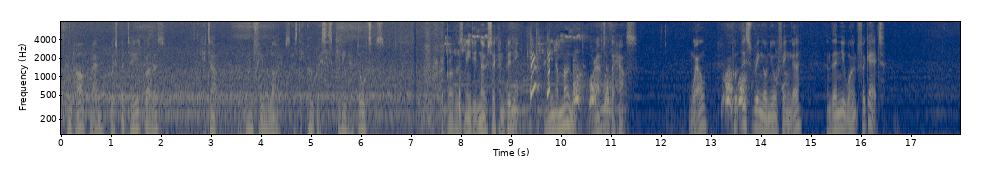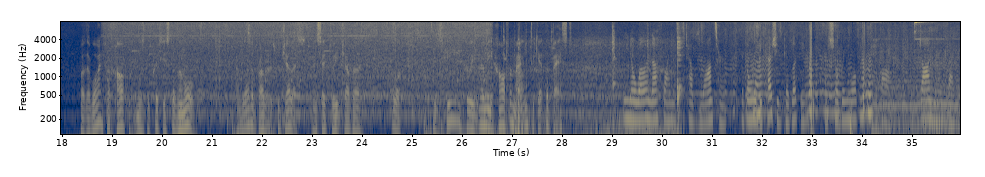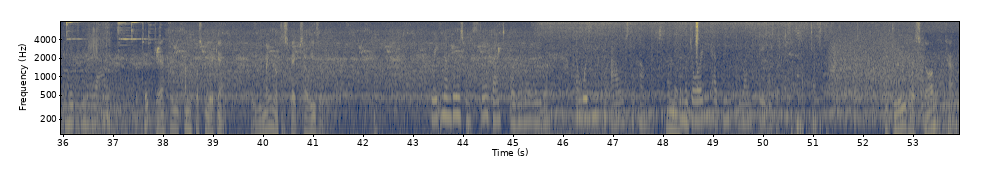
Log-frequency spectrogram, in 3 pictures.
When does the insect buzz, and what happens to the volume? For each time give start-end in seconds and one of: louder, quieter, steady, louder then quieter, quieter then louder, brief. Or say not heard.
0.0-53.8 quieter then louder.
